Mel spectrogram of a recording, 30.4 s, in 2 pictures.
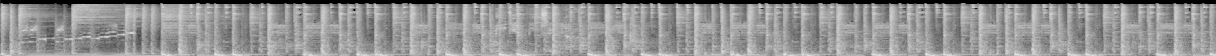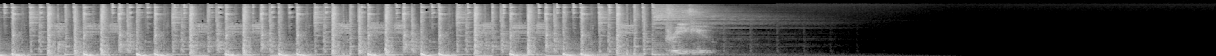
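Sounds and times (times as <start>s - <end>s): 
oriental dance party music without leads: 0.0s - 24.3s.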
